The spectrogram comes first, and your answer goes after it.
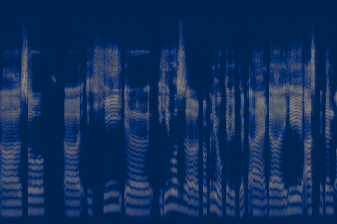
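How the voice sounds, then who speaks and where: Over a quiet background, a man speaks with fairly even intonation and a bright, sharp tone, the sound dry with no echo. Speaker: candidate. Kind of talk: interview answer. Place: home room. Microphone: video call.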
